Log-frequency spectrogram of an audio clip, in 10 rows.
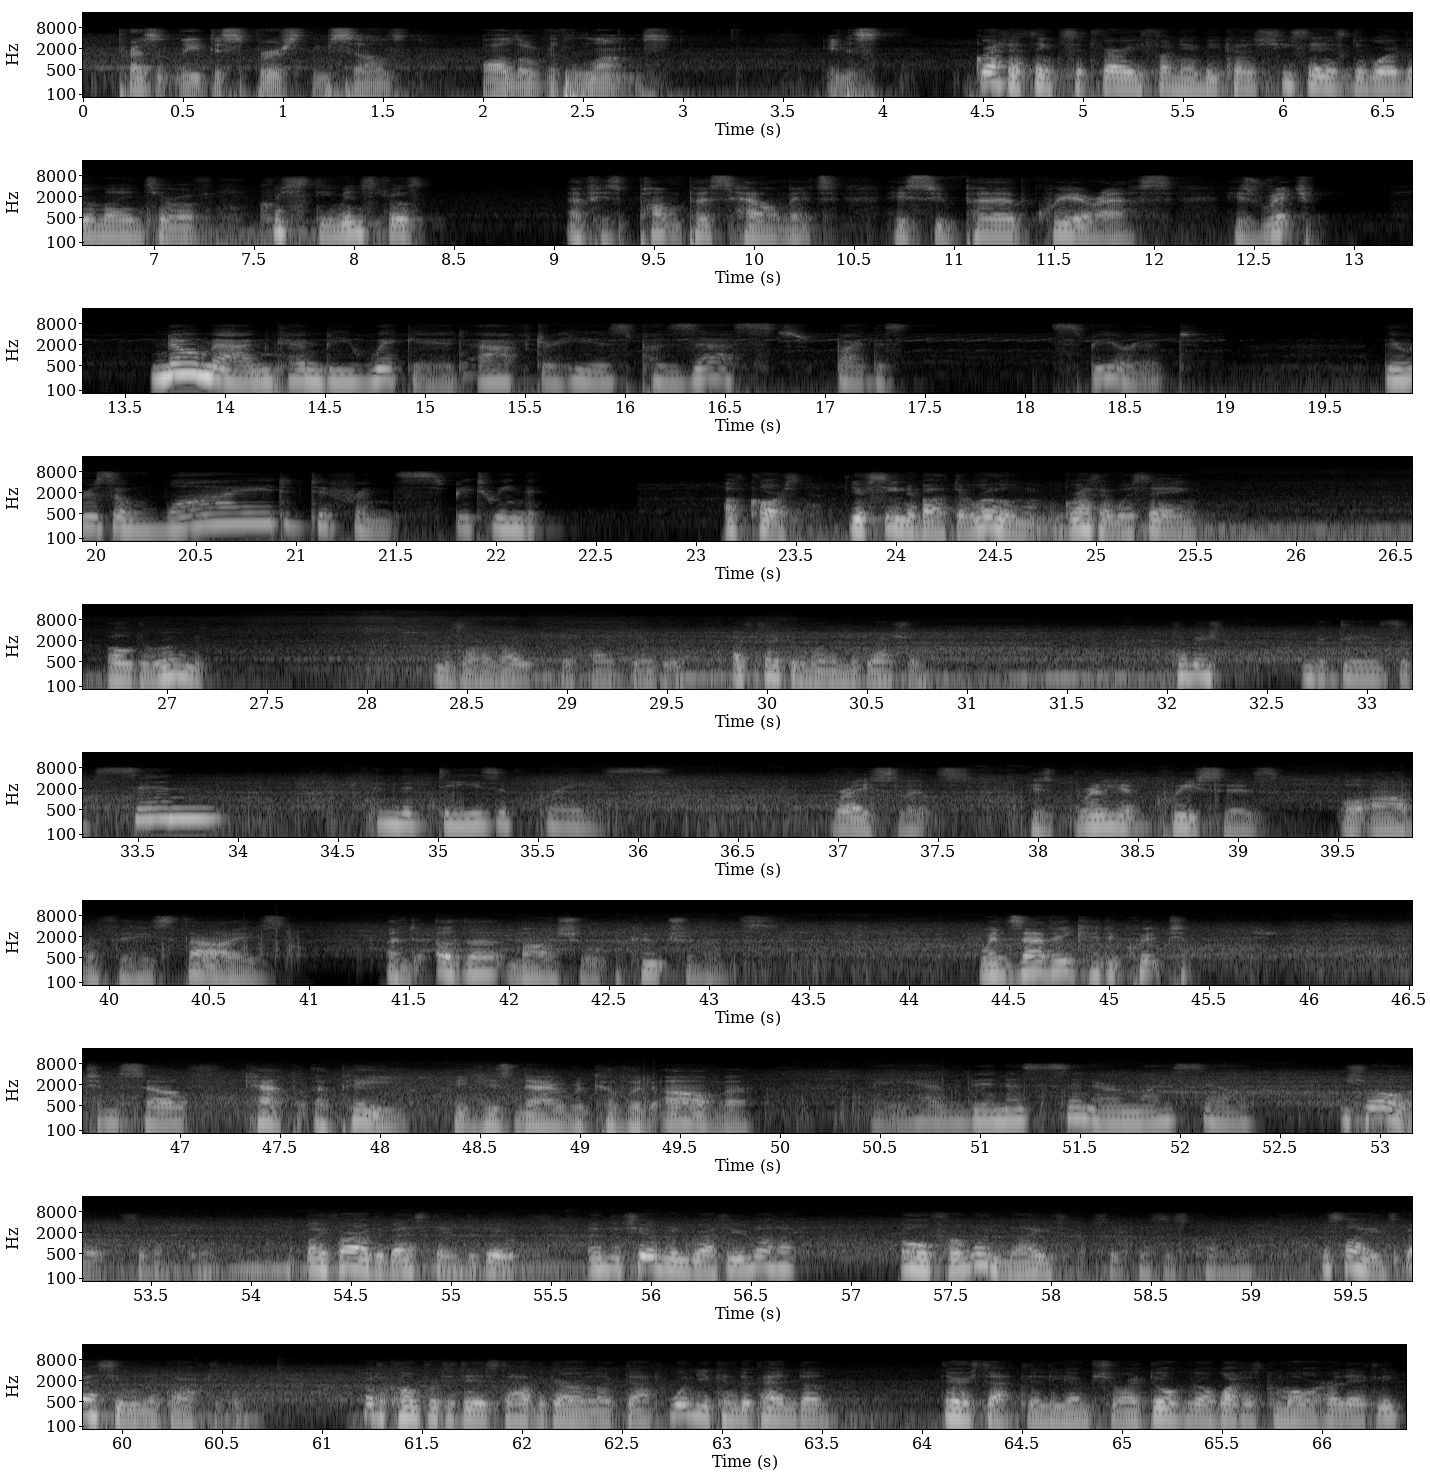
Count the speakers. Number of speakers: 4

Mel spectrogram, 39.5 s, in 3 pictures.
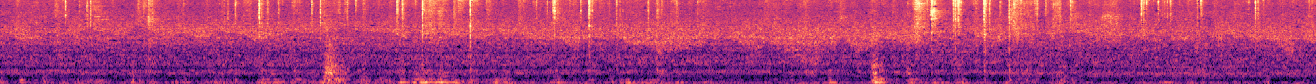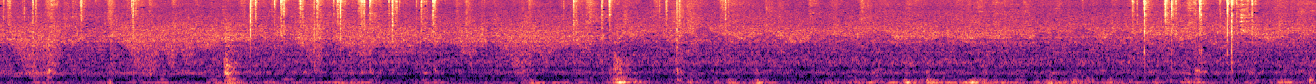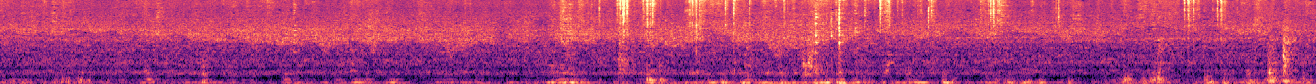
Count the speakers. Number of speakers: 0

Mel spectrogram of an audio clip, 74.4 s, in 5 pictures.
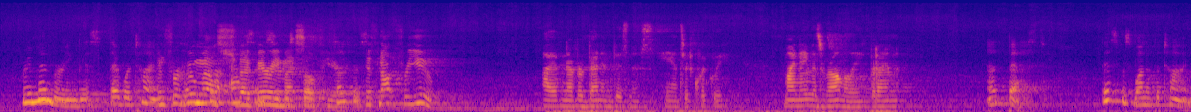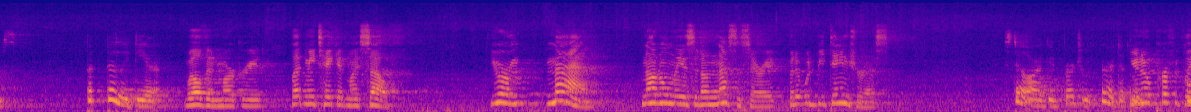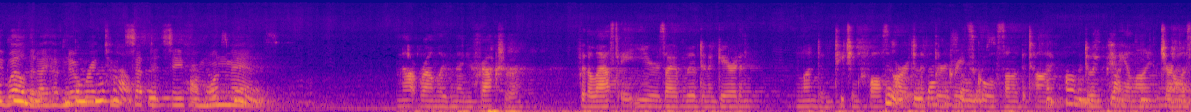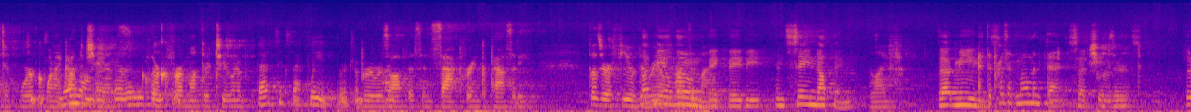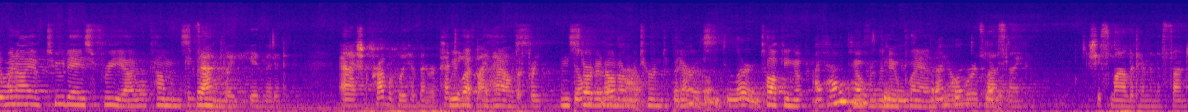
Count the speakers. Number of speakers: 3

